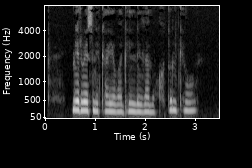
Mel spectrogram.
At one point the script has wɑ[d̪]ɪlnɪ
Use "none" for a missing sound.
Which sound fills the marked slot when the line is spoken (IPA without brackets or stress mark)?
d̪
